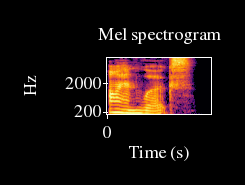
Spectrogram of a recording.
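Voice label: "ironworks", British English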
